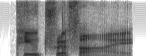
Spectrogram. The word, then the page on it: putrefy: British English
